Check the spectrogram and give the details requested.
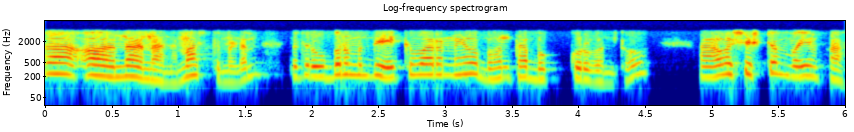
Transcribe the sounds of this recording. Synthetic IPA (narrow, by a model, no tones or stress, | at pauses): anaːnaːnamaːst̪umɛːɽɐmt̪ɐt̪ɾeubːɐɾnɐmɐd̪ʱjeeːkɐʋaːɾɐmeːobʱɐʋɐnt̪aːbʱukːuɾuʋɐnt̪oː | ɐʋɐʃiʂʈɐmʋɐjɐmɦaː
